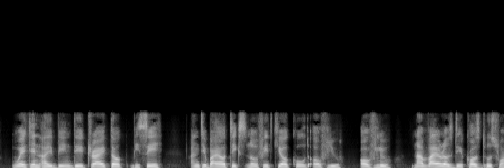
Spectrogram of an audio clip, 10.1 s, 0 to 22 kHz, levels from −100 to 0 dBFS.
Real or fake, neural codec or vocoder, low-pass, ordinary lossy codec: fake; codec, 16 kHz, 1 kbps, X-Codec, WavLM features, trained on Multilingual LibriSpeech; 7.2 kHz; none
